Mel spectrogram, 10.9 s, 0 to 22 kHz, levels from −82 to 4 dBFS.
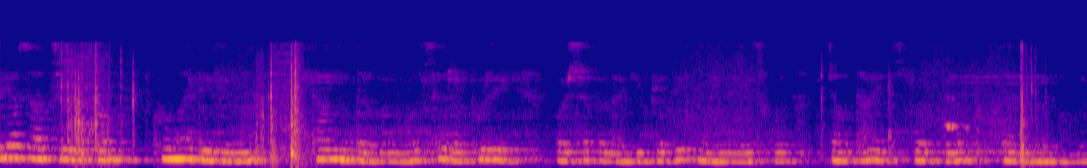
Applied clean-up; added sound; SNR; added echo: none; Drawer open or close; 13 dB; reverberation time 0.9 s.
